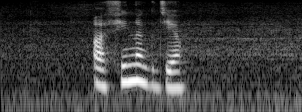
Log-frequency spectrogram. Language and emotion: Russian, neutral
